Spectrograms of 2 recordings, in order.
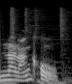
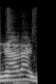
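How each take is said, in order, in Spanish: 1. El nombre termina con la vocal final o. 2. El nombre termina sin su vocal final. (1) "es Naranjo" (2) "no es Naranj"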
